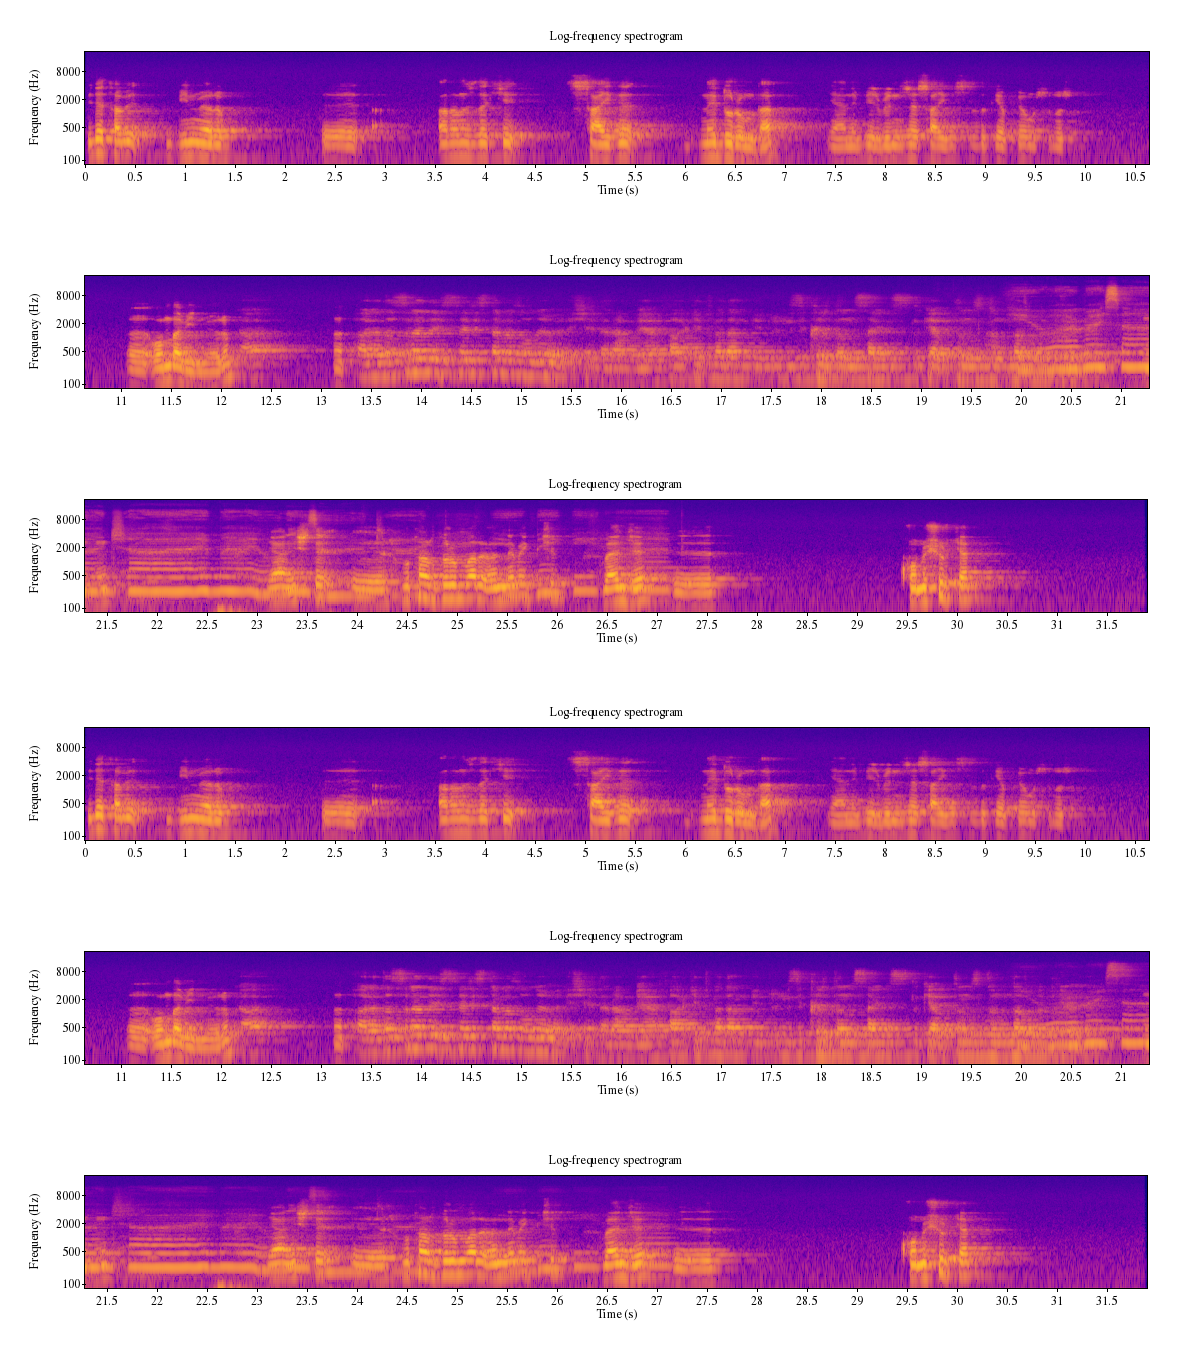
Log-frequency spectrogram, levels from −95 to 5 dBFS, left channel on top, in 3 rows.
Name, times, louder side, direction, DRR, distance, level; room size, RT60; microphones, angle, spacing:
voice 1, 0.0-0.6 0.9-1.5 2.4-2.8 3.5-4.3 4.9-5.5 6.2-6.9 7.4-9.9 11.1-12.2 13.1-13.3 21.2-21.5 23.1-26.0 26.5-27.6 29.4-30.2, left 1 dB, 25° left, 8 dB, 1.0 m, -20 dB
voice 2, 13.3-20.7, right 1 dB, 80° right, 2 dB, 7.3 m, -28 dB
Singing, 19.2-19.3 19.5-27.3, left 2 dB, 75° left, 1.7 m, -28 dB
21.0 x 16.5 x 9.2 m, 1.3 s
head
